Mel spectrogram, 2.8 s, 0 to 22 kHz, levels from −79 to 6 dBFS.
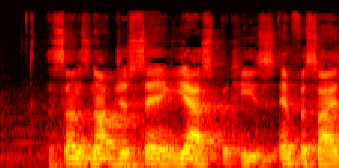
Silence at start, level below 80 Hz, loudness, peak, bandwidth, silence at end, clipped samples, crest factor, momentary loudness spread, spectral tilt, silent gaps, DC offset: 0.4 s; -54 dBFS; -20 LUFS; -2 dBFS; 16.5 kHz; 0 s; under 0.1%; 18 dB; 9 LU; -4.5 dB/octave; none; under 0.1%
